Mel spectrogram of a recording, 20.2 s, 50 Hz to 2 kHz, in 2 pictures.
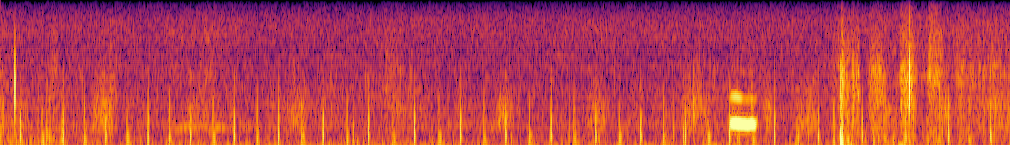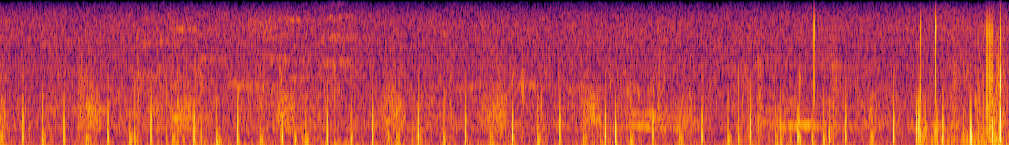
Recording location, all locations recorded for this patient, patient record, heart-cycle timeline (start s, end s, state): pulmonary valve (PV)
aortic valve (AV)+pulmonary valve (PV)
#Age: Infant
#Sex: Male
#Height: 58.0 cm
#Weight: 6.0 kg
#Pregnancy status: False
#Murmur: Absent
#Murmur locations: nan
#Most audible location: nan
#Systolic murmur timing: nan
#Systolic murmur shape: nan
#Systolic murmur grading: nan
#Systolic murmur pitch: nan
#Systolic murmur quality: nan
#Diastolic murmur timing: nan
#Diastolic murmur shape: nan
#Diastolic murmur grading: nan
#Diastolic murmur pitch: nan
#Diastolic murmur quality: nan
#Outcome: Normal
#Campaign: 2015 screening campaign
0.00	9.62	unannotated
9.62	9.76	S1
9.76	9.86	systole
9.86	9.98	S2
9.98	10.07	diastole
10.07	10.18	S1
10.18	10.30	systole
10.30	10.37	S2
10.37	10.49	diastole
10.49	10.59	S1
10.59	10.72	systole
10.72	10.82	S2
10.82	10.92	diastole
10.92	11.04	S1
11.04	11.14	systole
11.14	11.23	S2
11.23	11.36	diastole
11.36	11.48	S1
11.48	11.58	systole
11.58	11.67	S2
11.67	11.78	diastole
11.78	11.92	S1
11.92	12.00	systole
12.00	12.12	S2
12.12	12.25	diastole
12.25	12.33	S1
12.33	12.43	systole
12.43	12.52	S2
12.52	12.68	diastole
12.68	12.77	S1
12.77	12.88	systole
12.88	13.00	S2
13.00	13.12	diastole
13.12	13.24	S1
13.24	13.33	systole
13.33	13.45	S2
13.45	13.57	diastole
13.57	13.67	S1
13.67	13.79	systole
13.79	13.87	S2
13.87	14.02	diastole
14.02	14.14	S1
14.14	14.24	systole
14.24	14.34	S2
14.34	14.50	diastole
14.50	14.61	S1
14.61	14.71	systole
14.71	14.81	S2
14.81	14.97	diastole
14.97	15.08	S1
15.08	15.16	systole
15.16	15.28	S2
15.28	15.42	diastole
15.42	15.54	S1
15.54	15.65	systole
15.65	15.76	S2
15.76	15.89	diastole
15.89	16.01	S1
16.01	16.11	systole
16.11	16.22	S2
16.22	16.37	diastole
16.37	16.44	S1
16.44	16.57	systole
16.57	16.69	S2
16.69	16.86	diastole
16.86	16.96	S1
16.96	17.08	systole
17.08	17.22	S2
17.22	17.36	diastole
17.36	17.46	S1
17.46	17.58	systole
17.58	17.68	S2
17.68	17.83	diastole
17.83	17.94	S1
17.94	20.19	unannotated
